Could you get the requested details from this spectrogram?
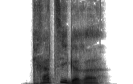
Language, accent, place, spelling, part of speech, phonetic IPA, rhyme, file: German, Germany, Berlin, kratzigere, adjective, [ˈkʁat͡sɪɡəʁə], -at͡sɪɡəʁə, De-kratzigere.ogg
- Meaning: inflection of kratzig: 1. strong/mixed nominative/accusative feminine singular comparative degree 2. strong nominative/accusative plural comparative degree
